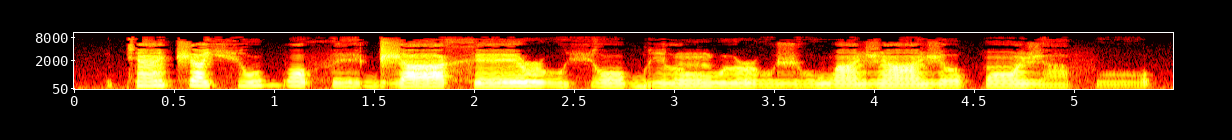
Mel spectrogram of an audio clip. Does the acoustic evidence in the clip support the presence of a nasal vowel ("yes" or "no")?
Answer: yes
